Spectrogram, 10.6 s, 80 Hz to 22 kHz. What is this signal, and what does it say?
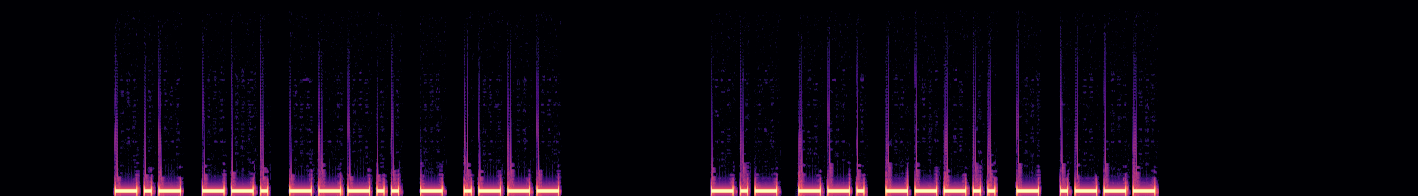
Morse code, heard as a keyed tone, about 21 wpm, 700 Hz. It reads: KG8TJ KG8TJ
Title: USA Call Signs - 5 Characters - Repeated 2x - 22wpm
